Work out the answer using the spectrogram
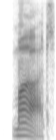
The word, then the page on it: mutt: American English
